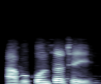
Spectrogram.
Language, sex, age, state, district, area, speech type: Urdu, male, 30-45, Telangana, Hyderabad, urban, conversation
